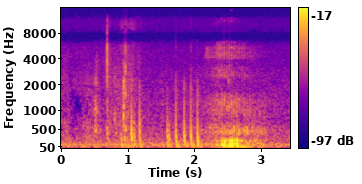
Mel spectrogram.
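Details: A male Labrador Retriever born in October 2019 snoring like a human: soft, low rumbling breaths broken by quick fluttering pulses, building to a louder, drawn-out rasping snore near the end.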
